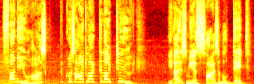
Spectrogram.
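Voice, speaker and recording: Plain-spoken game shopkeeper, highish lively voice, folksy and a bit wistful. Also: male voice, moderate pace, soft background music, exaggerated voice. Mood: regretful, firm. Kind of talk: video game character dialogue.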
